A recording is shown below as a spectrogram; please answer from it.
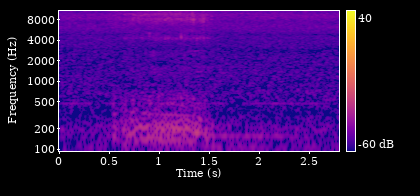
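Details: Chiweenie dog asleep, giving a single low, rough snore that swells and fades over about a second against quiet room background.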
